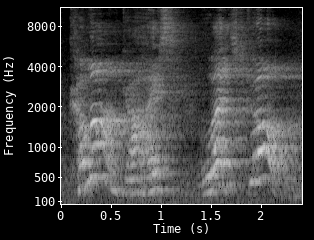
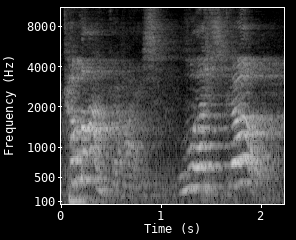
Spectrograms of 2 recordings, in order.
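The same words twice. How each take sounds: First: The line is said with strong force. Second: The line is said with less force. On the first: The speaker calls it right. "no, just like this" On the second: The speaker calls it wrong. "So I'd go"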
